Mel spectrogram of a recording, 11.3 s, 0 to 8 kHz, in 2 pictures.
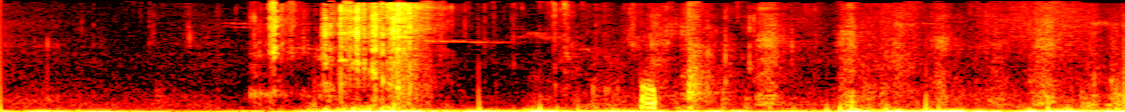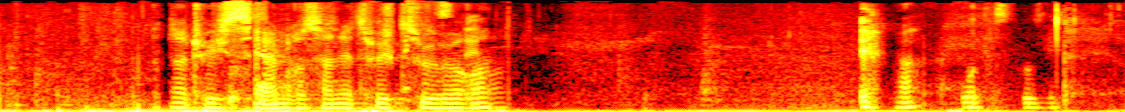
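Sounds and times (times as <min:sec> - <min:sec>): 
crackly rustling of a crinkling bag: 0:00.7 - 0:11.1
prawn crackers being chewed: 0:00.8 - 0:04.0
speech: 0:06.7 - 0:08.2, 0:09.9 - 0:11.1.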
